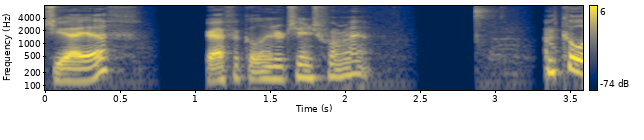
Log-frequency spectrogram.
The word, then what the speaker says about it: GIF: According to Fran Blanche, it's pronounced GIF, graphical interchange format.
